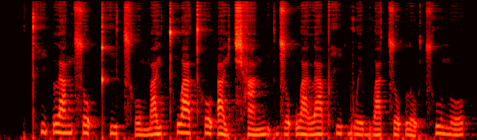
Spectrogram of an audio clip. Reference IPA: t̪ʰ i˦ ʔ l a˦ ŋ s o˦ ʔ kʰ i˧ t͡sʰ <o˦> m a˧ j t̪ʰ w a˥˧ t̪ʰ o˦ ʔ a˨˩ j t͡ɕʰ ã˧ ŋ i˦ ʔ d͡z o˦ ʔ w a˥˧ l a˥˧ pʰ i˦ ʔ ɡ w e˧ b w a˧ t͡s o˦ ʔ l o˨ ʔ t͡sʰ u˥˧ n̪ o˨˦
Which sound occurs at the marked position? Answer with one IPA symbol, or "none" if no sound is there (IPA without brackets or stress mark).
o˨˩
